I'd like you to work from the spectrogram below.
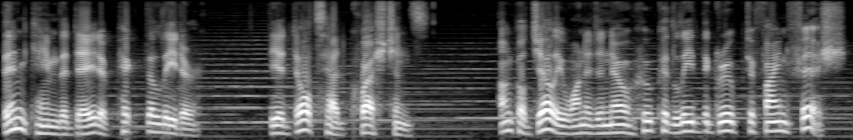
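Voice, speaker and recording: A man voicing a proud, loyal young boy pelican in an earnest, expressive children's picture book read-aloud. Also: medium pitch, a little slow, natural voice. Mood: fond. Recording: music behind the voice.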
